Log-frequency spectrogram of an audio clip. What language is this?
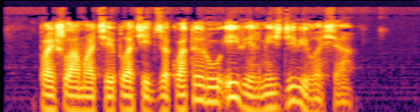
Belarusian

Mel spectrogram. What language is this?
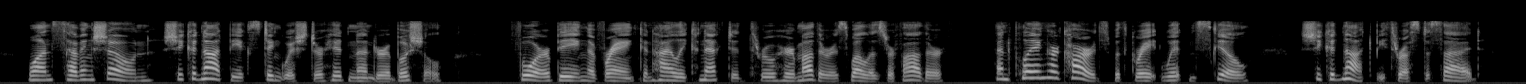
English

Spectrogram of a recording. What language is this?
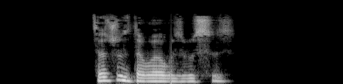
Abaza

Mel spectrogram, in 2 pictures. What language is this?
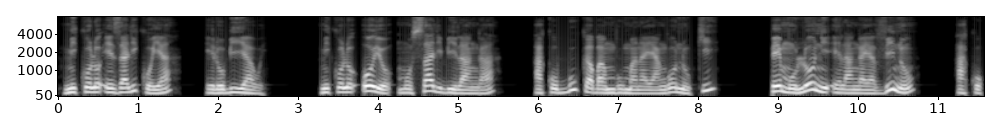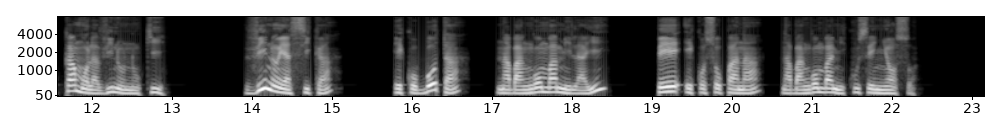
Lingala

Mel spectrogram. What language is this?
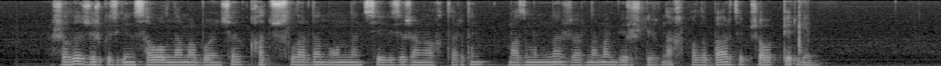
Kazakh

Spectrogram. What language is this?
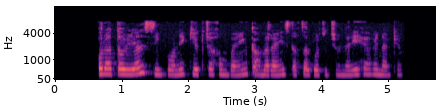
Armenian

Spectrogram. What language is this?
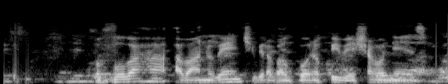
Kinyarwanda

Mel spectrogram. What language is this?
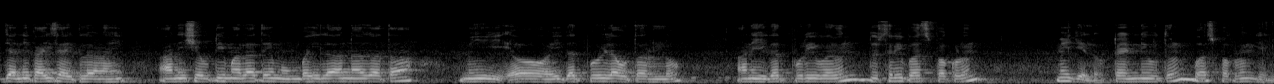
Marathi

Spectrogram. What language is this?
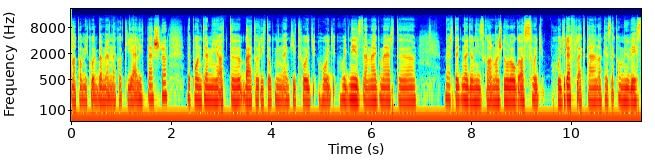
Hungarian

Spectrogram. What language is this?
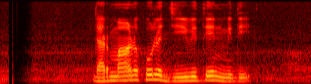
Sinhala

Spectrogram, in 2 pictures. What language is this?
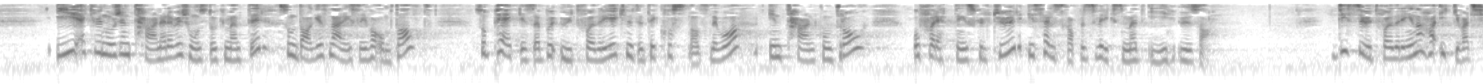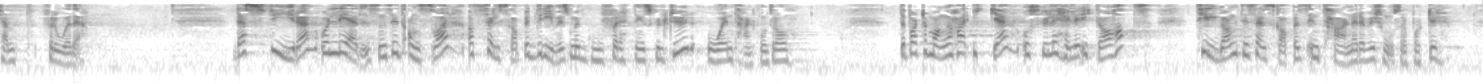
Norwegian Bokmål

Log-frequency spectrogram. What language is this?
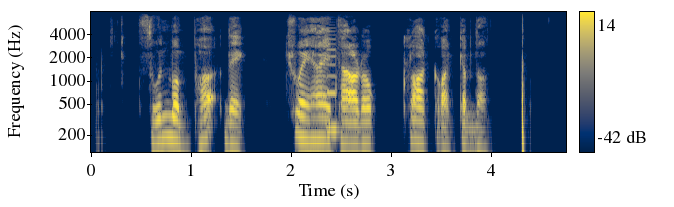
Thai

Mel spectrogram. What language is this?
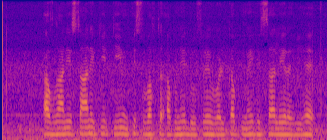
Urdu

